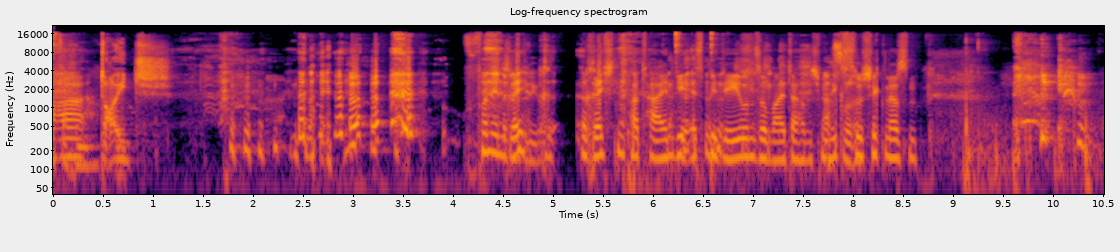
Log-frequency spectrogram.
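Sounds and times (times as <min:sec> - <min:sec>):
speech: 0:00.1 - 0:10.5
laughter: 0:01.5 - 0:08.1
person coughing: 0:09.6 - 0:10.5.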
